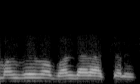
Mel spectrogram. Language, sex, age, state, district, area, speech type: Maithili, male, 45-60, Bihar, Araria, rural, conversation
